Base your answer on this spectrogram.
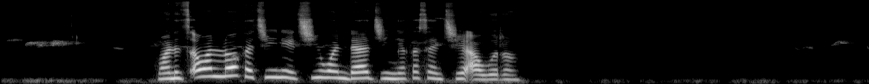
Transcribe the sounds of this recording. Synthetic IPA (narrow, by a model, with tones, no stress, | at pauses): wɐ˦ni˦sʼɐ˦wɔ˦nloː˦kɐ˨t͡ʃiː˦neː˨t͡ʃiː˦wɔ˨ndaː˦d͡ʒɪ˨ɲjaː˦kɐ˦sɐ˨nt͡ʃe˦ʔa˨wʊ˦ɾɪ˦ŋ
